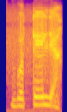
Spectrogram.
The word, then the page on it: Botelha: patua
